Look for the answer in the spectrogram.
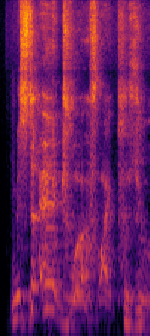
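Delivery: deep put-on character voice. Trying out a character's line in a deep voice: deep put-on character voice. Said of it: "I need to deepen that".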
